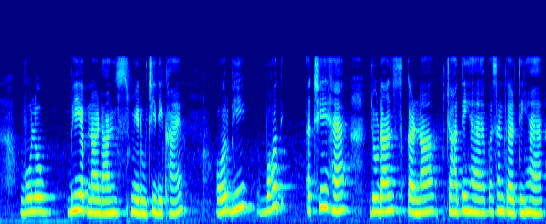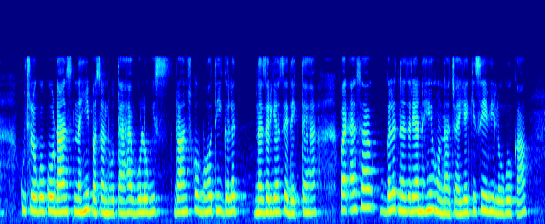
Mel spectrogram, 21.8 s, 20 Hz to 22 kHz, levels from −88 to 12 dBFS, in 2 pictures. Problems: none marked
